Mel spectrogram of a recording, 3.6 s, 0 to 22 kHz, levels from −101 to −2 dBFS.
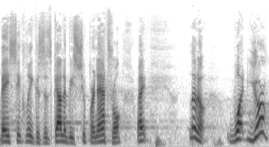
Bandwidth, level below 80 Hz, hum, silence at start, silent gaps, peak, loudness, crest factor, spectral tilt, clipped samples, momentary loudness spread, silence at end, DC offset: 14.5 kHz; -70 dBFS; none; 0 s; none; -10 dBFS; -32 LUFS; 22 dB; -6 dB/octave; under 0.1%; 10 LU; 0 s; under 0.1%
